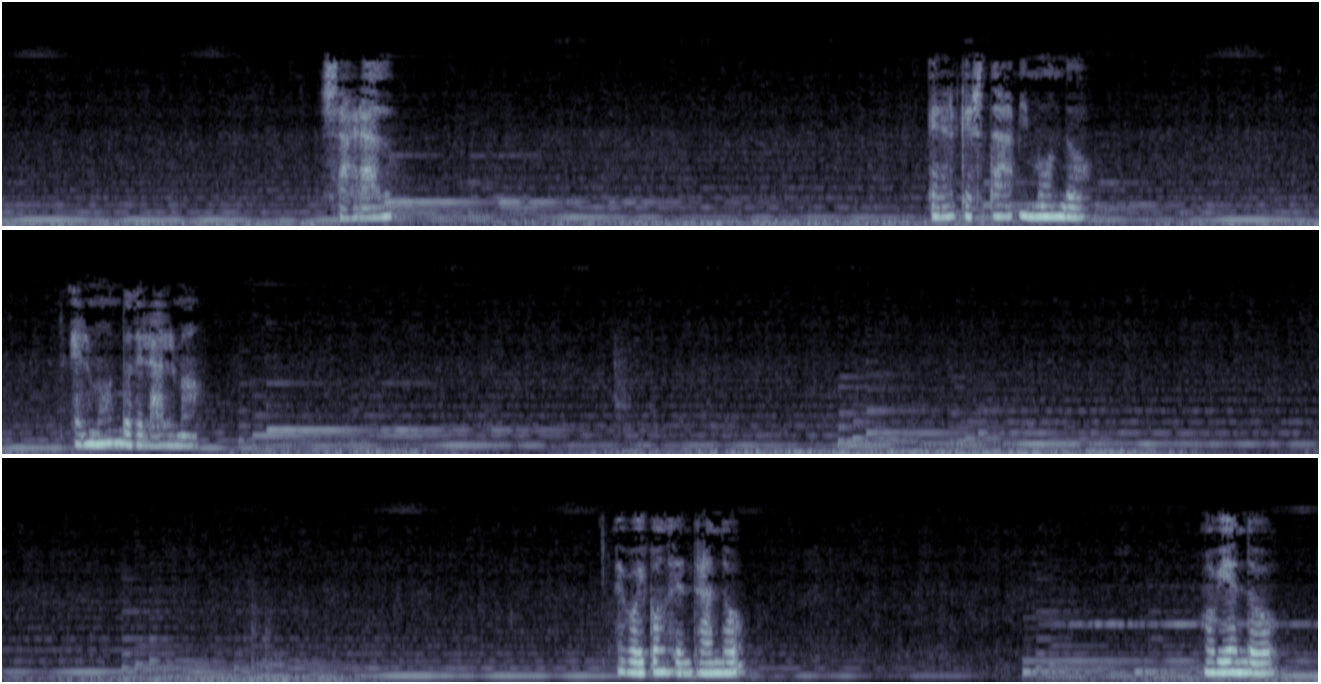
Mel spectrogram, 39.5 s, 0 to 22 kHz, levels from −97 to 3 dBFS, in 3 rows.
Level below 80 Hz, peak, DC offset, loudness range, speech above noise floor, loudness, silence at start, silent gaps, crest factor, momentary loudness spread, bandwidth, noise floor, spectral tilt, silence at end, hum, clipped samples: -54 dBFS; -14 dBFS; under 0.1%; 21 LU; 38 dB; -32 LUFS; 0 s; none; 24 dB; 25 LU; 8.2 kHz; -67 dBFS; -5.5 dB/octave; 0 s; none; under 0.1%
